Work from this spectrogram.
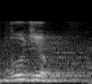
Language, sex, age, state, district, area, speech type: Tamil, male, 45-60, Tamil Nadu, Cuddalore, rural, read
